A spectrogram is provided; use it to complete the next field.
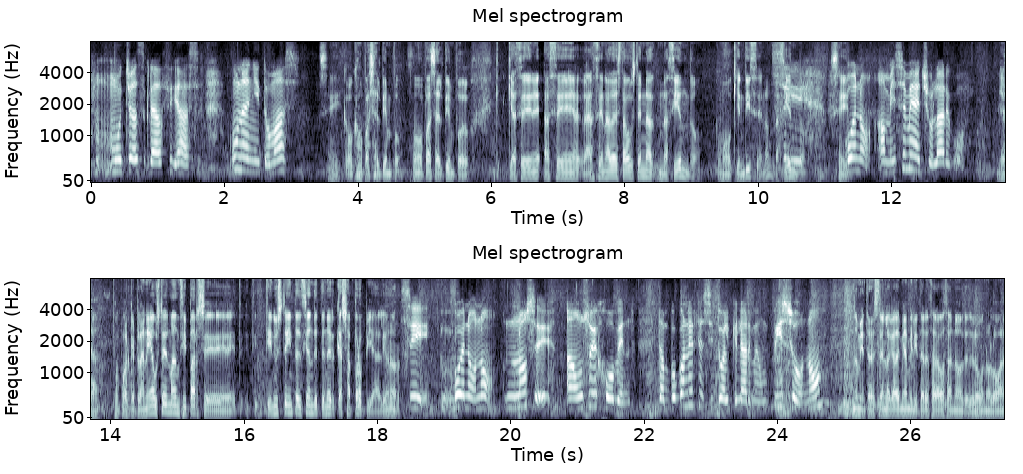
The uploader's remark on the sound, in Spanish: logra hablar brevemente por teléfono con la protagonista de esta jornada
